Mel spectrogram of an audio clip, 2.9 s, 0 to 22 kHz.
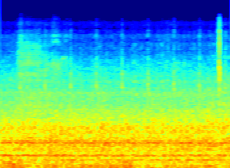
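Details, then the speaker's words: New Magicycle Cruiser 26x4-inch fat tire e-bike on its first ride; faint light clicks, about three per second, under riding and wind noise from a bent disc brake rotor rubbing, owner hopes brake break-in helps. "you can hear that clicking i believe that's the rotor maybe we can get that to stop after we break in the brakes a little bit"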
